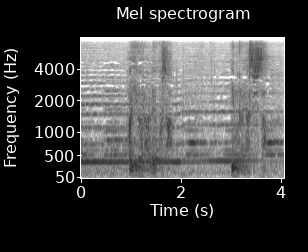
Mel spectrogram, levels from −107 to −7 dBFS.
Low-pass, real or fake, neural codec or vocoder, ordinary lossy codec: 7.2 kHz; real; none; none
